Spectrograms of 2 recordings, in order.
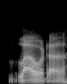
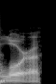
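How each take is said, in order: First: The name is said with a Spanish accent. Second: The name is said with an English accent. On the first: "I can't even pr- pronounce it correctly in Spanish" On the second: "just becomes Laura in an English speaking environment"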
